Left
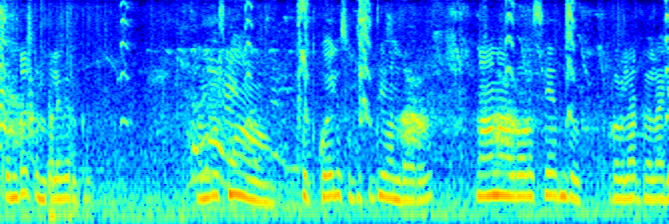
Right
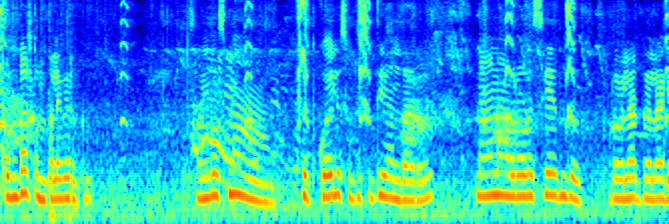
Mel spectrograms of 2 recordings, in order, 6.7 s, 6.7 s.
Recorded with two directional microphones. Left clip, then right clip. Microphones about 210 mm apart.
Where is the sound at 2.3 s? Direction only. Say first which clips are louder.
Right 4 dB; 10° right (ahead or behind).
